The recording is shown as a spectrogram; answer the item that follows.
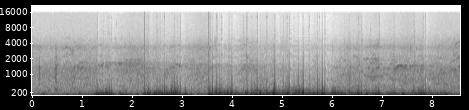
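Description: Wind buffeting the microphone, a loud low rumble throughout, with faint calls of waterfowl on the lake over it.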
